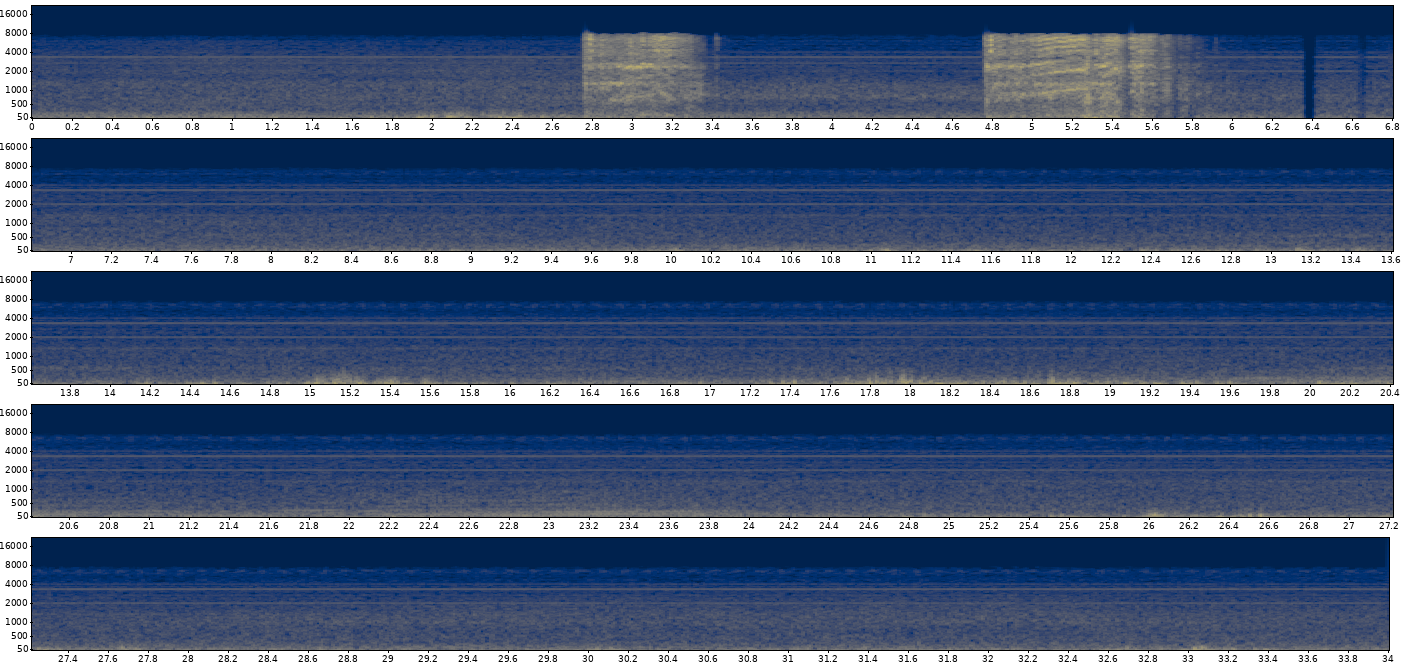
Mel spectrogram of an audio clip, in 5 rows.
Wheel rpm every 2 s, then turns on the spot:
10, 40, 90, 0, 0, 0, 0, 0, 0, 0, 0, 0, 0, 0, 0, 0, 0.
none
